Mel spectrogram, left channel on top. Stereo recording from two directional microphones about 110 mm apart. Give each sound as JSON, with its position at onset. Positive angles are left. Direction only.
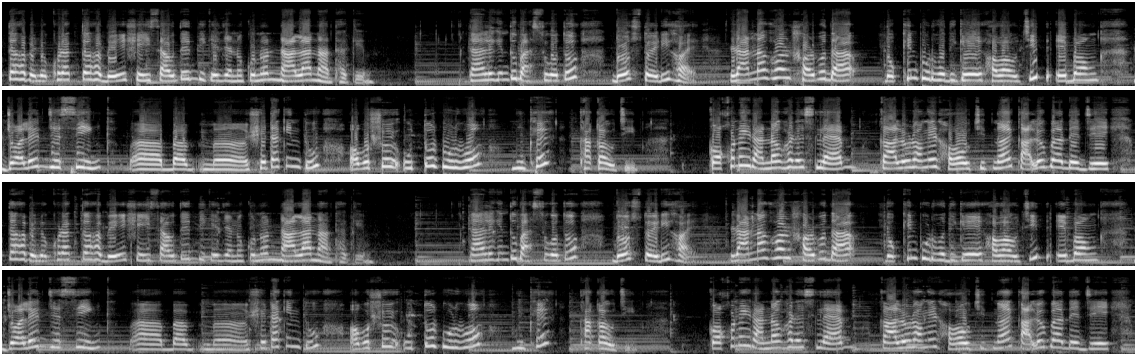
{"t": 0.0, "sound": "a woman's voice", "side_deg": 40}
{"t": 4.6, "sound": "a woman's voice", "side_deg": 35}
{"t": 16.6, "sound": "speech", "side_deg": 50}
